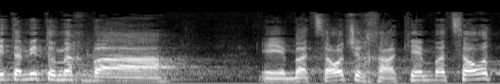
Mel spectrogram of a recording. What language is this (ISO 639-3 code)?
heb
